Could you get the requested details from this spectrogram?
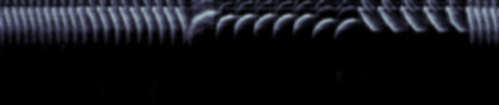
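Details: Canary training song: rapid descending rolling trill, then a run of evenly spaced rising slurred whistles, ending with sharp falling notes.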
